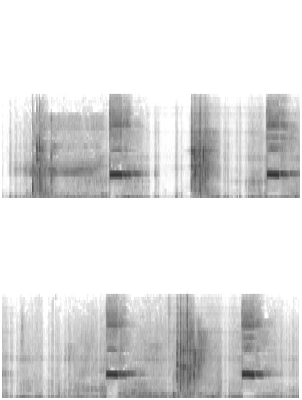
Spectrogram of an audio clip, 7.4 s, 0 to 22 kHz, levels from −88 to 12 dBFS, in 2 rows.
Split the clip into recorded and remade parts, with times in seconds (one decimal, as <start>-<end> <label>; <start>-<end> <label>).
0.0-1.8 recorded; 1.8-3.9 remade; 3.9-5.8 recorded; 5.8-6.9 remade; 6.9-7.4 recorded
